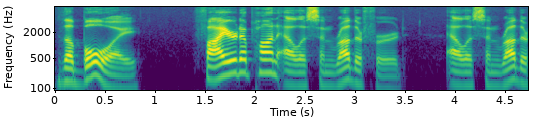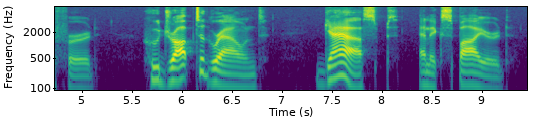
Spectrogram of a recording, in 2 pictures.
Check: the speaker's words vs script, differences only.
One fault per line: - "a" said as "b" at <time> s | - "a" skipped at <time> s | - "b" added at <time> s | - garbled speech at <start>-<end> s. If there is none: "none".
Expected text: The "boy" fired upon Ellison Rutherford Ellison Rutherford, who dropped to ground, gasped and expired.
none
